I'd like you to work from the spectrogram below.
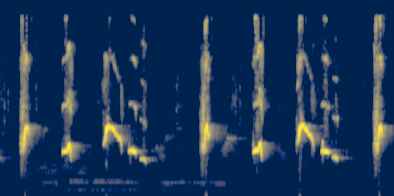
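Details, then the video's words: Noisy kolibri ninja sunbird delivering its provoking song, used to stir lazy birds: bright, thin, falling chirps spaced about half a second apart over a faint hum. "Jangankan konin burung ciblek pun emosi mendengar suara ribut kolibri ninja gacor nembak full durasi"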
